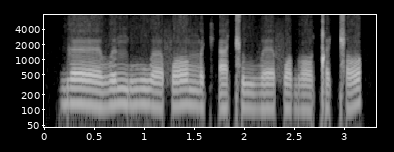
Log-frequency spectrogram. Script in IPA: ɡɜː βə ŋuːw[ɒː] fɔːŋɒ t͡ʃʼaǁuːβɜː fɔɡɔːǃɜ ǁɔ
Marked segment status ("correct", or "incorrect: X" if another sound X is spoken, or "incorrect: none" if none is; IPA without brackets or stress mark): incorrect: ʌː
